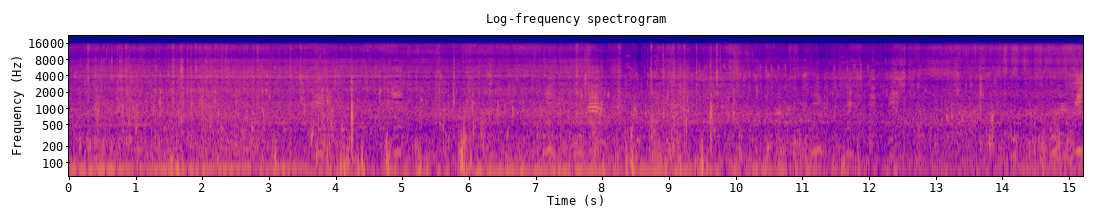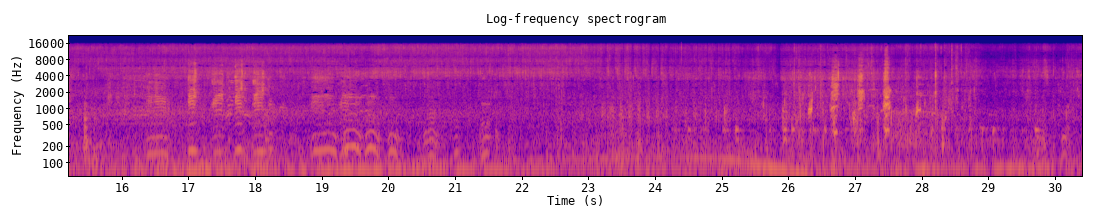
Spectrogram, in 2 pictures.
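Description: Ducks in a shallow puddle, with water sounds and short runs of duck calls: a cluster about halfway through and a louder burst near the end.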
